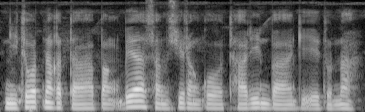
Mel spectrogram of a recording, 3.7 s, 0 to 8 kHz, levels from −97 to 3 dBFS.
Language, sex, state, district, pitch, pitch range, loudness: Garo, male, Meghalaya, West Garo Hills, 115 Hz, 110-125 Hz, -19 LUFS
